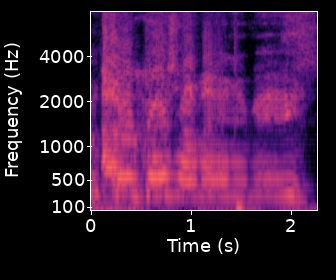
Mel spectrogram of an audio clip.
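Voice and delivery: hammed-up high giant bellow; mock barbarian shout, laughing. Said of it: "your voice has gotta be lower than that".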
